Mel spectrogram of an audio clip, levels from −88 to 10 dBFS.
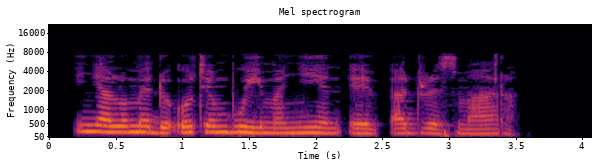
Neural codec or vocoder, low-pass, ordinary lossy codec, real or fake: none; 7.2 kHz; AAC, 24 kbps; real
